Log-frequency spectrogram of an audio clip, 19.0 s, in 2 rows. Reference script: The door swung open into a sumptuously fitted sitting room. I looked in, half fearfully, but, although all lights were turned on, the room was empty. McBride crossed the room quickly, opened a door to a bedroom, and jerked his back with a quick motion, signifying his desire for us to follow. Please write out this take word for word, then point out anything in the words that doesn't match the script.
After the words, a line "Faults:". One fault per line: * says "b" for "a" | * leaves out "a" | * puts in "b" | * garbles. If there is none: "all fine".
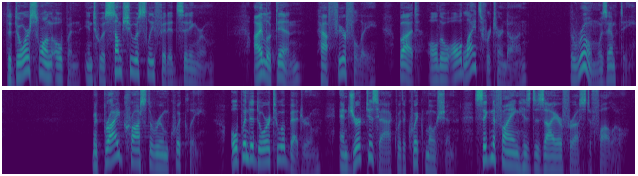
The door swung open into a sumptuously fitted sitting room. I looked in, half fearfully, but, although all lights were turned on, the room was empty. McBride crossed the room quickly, opened a door to a bedroom, and jerked his back with a quick motion, signifying his desire for us to follow.
Faults:
all fine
